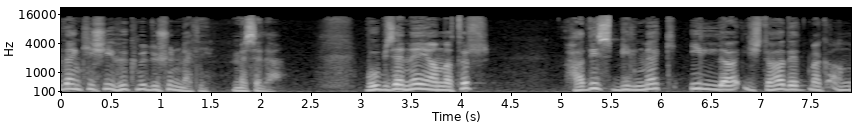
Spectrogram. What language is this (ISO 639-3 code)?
tur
